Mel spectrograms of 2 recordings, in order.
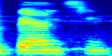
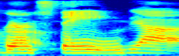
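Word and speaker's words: Berenstain: one because like it's for sure the Baronstein bear. Not Baron Stain. It's Stein.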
